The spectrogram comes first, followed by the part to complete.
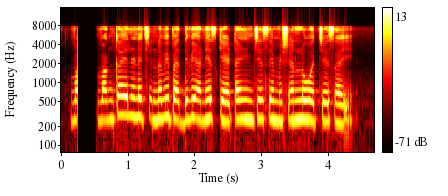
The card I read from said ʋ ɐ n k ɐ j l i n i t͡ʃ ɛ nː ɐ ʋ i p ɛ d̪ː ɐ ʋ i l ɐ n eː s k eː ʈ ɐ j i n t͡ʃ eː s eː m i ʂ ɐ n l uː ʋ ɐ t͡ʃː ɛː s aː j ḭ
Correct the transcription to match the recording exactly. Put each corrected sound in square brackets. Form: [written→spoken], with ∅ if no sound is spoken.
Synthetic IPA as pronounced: ʋ ɐ [n→ŋ] k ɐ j l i n i t͡ʃ [ɛ→i] nː ɐ ʋ i p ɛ d̪ː ɐ ʋ i [l→∅] ɐ n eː s k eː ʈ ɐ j i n t͡ʃ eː s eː m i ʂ ɐ n l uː ʋ ɐ t͡ʃː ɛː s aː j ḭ

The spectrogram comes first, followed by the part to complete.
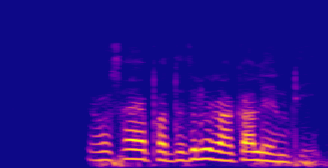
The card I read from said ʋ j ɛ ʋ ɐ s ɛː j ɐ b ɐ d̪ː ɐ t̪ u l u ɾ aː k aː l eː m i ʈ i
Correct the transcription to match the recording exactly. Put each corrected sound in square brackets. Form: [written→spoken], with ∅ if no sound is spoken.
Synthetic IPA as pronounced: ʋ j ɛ ʋ ɐ s [ɛː→aː] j ɐ [b→p] ɐ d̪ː ɐ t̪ u l u ɾ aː k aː l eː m i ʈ i

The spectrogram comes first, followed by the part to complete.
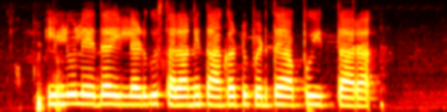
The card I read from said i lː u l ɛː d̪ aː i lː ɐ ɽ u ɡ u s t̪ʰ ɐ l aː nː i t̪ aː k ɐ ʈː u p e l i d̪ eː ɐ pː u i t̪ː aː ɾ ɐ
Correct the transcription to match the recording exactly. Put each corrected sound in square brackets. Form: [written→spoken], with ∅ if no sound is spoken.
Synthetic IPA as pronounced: i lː u l ɛː d̪ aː i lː ɐ ɽ u ɡ u s t̪ʰ ɐ l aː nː i t̪ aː k ɐ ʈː u p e [l→ɽ] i [d̪→t̪] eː ɐ pː u i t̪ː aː ɾ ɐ

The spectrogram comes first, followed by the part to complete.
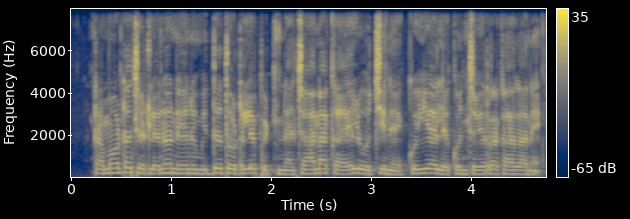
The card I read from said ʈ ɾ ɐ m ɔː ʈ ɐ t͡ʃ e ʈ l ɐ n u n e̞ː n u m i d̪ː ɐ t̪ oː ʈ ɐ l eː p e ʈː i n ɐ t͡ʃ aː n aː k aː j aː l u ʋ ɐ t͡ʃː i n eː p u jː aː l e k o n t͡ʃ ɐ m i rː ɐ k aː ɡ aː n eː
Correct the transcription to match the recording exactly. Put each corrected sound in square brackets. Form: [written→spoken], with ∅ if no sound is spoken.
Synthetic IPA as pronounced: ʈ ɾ ɐ m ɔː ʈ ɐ t͡ʃ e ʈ l ɐ n u n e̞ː n u m i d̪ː ɐ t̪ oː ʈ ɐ l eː p e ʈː i n ɐ t͡ʃ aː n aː k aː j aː l u ʋ ɐ t͡ʃː i n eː [p→k] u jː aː l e k o [n→ɲ] t͡ʃ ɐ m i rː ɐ k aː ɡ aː n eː

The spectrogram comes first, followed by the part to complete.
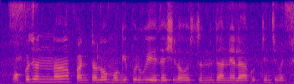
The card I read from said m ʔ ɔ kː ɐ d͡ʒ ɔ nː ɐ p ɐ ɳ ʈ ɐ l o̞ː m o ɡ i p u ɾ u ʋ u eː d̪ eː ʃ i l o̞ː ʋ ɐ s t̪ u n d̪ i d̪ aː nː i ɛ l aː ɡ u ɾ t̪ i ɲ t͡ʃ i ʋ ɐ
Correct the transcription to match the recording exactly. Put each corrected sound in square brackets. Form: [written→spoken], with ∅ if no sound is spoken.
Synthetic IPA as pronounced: m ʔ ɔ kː ɐ d͡ʒ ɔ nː ɐ p ɐ ɳ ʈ ɐ l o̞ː m o ɡ i p u ɾ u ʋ u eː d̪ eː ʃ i l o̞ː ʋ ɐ s t̪ u n d̪ i d̪ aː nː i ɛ l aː ɡ u ɾ t̪ i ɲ t͡ʃ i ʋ ɐ

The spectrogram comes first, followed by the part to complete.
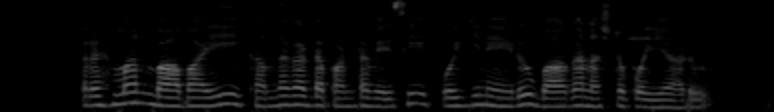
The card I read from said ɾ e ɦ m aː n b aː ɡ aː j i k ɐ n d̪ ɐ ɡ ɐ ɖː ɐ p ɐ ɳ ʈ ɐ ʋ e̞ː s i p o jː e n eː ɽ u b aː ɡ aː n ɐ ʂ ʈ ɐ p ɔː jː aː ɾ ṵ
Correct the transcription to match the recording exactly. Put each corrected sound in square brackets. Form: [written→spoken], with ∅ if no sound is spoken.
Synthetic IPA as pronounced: ɾ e ɦ m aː n b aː [ɡ→b] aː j i k ɐ n d̪ ɐ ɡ ɐ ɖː ɐ p ɐ ɳ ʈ ɐ ʋ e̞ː s i p o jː [e→i] n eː ɽ u b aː ɡ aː n ɐ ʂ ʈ ɐ p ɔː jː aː [ɾ→ɽ] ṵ

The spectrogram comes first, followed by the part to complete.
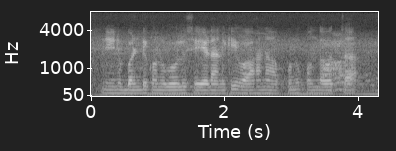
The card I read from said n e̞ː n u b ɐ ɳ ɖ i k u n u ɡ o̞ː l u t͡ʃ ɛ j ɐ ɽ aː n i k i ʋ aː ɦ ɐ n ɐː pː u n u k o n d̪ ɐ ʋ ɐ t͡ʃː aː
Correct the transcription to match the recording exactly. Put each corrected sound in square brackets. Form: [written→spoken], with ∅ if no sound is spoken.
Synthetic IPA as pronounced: n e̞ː n u b ɐ ɳ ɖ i k [u→o] n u ɡ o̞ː l u t͡ʃ [ɛ→ɛː] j ɐ ɽ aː n i k i ʋ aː ɦ ɐ n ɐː pː u n u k o n d̪ ɐ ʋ ɐ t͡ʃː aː

